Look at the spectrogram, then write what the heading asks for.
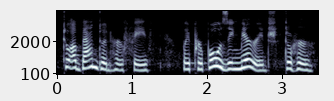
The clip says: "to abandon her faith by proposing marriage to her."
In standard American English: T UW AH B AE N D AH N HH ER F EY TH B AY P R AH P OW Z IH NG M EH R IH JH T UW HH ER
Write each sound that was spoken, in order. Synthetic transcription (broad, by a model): T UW AH B AE N D AH N HH ER F EY TH B AY P R AH P OW Z IH NG M EH R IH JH T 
